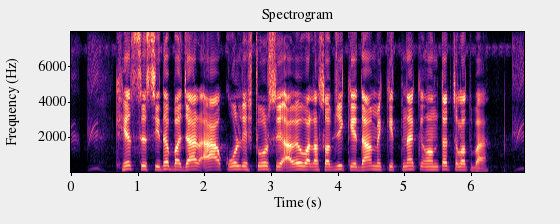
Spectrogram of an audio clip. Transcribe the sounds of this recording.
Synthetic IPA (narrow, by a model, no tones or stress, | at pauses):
kʰeːt̪sesid̪ʱəbad͡ʒaːɾa̰ːwkoːlɾesʈoːɾseʔa̰ːweʋalasəbd͡ʒiked̪amːekɪt̪nakeənt̪əɾt͡ʃələt̪ba̰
